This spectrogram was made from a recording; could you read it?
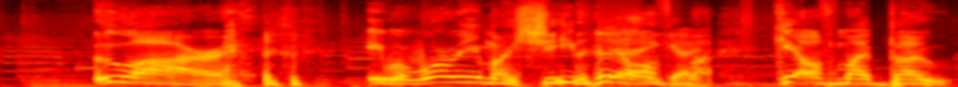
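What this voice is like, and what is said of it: Pirate voice. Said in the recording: “Now say the exact same thing like a pirate.”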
